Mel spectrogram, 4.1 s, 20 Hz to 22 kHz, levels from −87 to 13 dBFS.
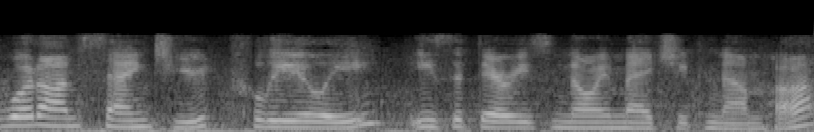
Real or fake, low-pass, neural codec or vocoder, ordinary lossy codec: fake; 7.2 kHz; codec, 16 kHz, 1.1 kbps, Voila-Tokenizer; MP3, 48 kbps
